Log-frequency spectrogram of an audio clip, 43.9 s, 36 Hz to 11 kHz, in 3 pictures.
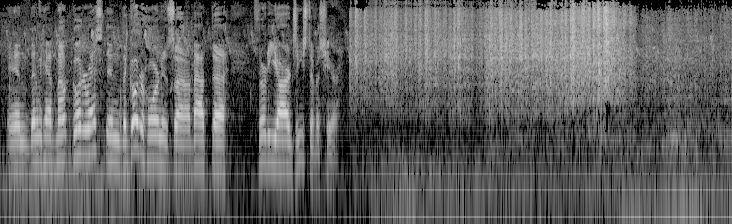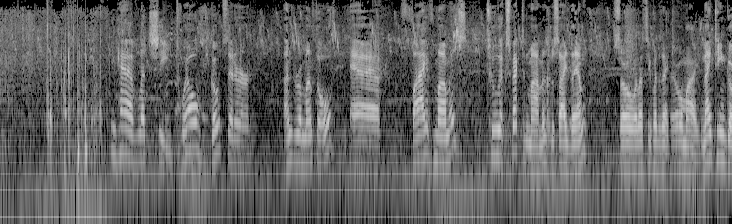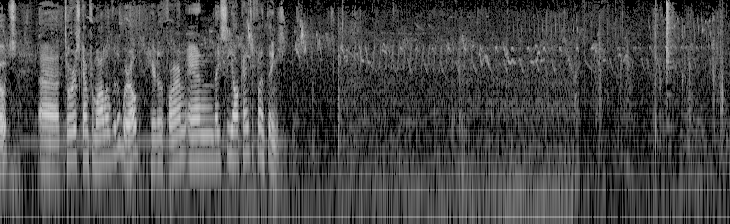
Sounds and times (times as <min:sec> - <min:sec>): Speech: 0:00.2 - 0:06.8, 0:16.8 - 0:19.7, 0:20.3 - 0:35.0.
